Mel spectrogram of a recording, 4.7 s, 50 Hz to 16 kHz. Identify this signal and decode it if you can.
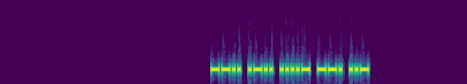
Morse code, heard as a keyed tone, about 43 wpm, 700 Hz. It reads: ZL4GU
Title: DXCC-100 Call Signs - 5 Characters - 45wpm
